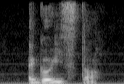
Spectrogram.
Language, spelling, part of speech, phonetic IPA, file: Polish, egoista, noun, [ˌɛɡɔˈʲista], Pl-egoista.ogg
